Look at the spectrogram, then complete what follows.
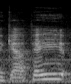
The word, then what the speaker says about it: agape: okay guys I looked it up it is pronounced agape and it means the highest form of love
